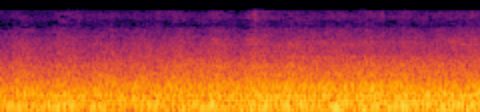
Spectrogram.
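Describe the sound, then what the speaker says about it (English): A loud, dense roar of a Chicago 'L' Brown Line elevated train passing close by on the Loop, steady rumbling and rattling that fills the whole moment without pause. "Hey, here comes the train."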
